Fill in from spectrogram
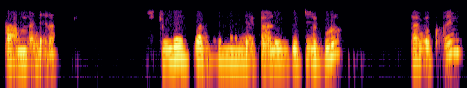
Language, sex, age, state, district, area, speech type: Telugu, male, 18-30, Telangana, Khammam, urban, conversation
